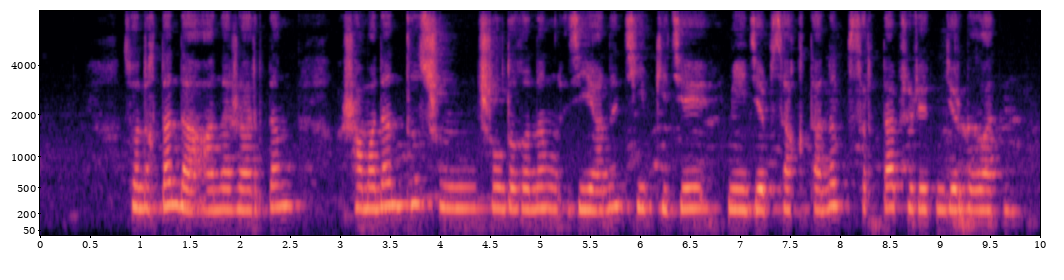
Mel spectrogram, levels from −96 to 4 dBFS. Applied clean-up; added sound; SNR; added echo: none; none; none; none.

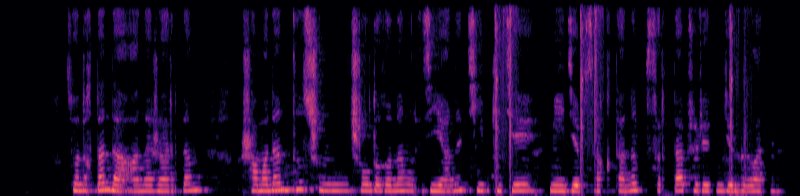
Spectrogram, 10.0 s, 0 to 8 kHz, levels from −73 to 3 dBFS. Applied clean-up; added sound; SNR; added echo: neural mask model RNNoise.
